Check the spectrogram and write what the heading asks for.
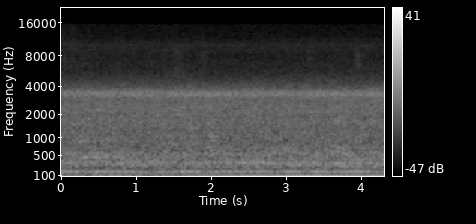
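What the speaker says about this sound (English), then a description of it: "Our tram is coming, you will see it right there" A steady low mechanical rumble and hum from an approaching vehicle, growing slightly louder and fuller toward the end.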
